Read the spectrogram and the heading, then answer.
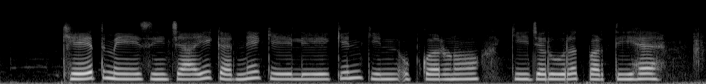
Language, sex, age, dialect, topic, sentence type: Hindi, female, 18-24, Garhwali, agriculture, question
